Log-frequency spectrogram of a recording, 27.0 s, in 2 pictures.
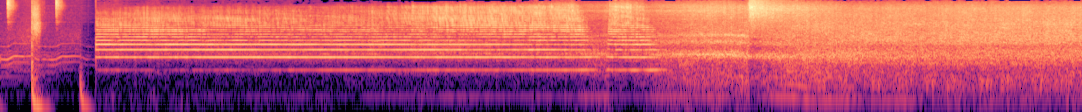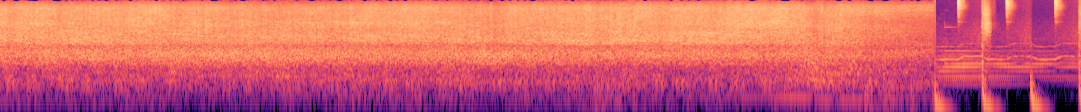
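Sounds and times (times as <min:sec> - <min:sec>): train wheels running on rails: 0:06.8 - 0:25.2.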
